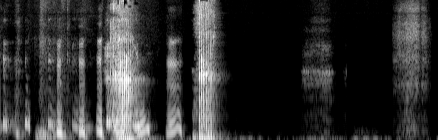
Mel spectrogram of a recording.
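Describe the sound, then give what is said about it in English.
A pig oinks and grunts in a quick run of short calls, with two louder snorting squeals, then a pause and a few faint snuffles trailing off. “Hoping that the pig will stay put near Galen. The pig follows you.”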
